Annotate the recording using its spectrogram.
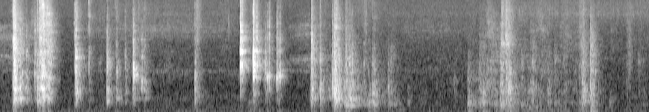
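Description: Small plastic stacking paint-palette trays being taken out and handled, giving irregular groups of light plastic clacks and knocks.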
